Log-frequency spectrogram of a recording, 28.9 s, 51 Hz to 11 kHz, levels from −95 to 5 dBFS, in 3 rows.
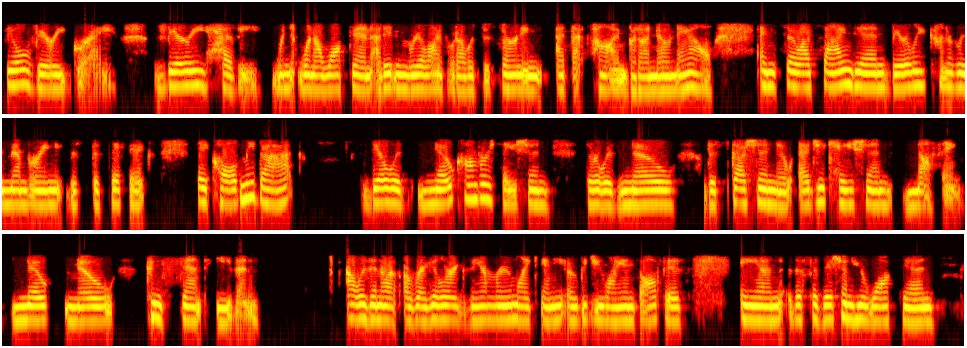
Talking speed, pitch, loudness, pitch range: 150 wpm, 175 Hz, -23 LUFS, 170-185 Hz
